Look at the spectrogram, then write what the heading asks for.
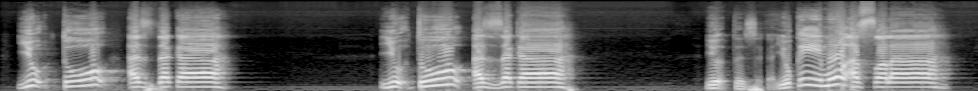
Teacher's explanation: Dihilangkan madnya. Mau dia kasrah, mau dia fathah, mau dia dhammah, pokoknya madnya dihilangkan.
